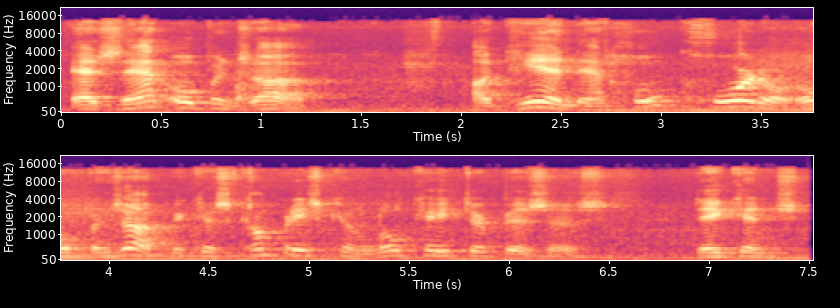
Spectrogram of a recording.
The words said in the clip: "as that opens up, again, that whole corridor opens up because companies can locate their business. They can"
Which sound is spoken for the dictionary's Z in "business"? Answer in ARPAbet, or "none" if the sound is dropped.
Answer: Z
